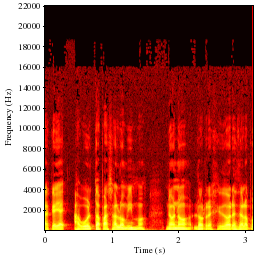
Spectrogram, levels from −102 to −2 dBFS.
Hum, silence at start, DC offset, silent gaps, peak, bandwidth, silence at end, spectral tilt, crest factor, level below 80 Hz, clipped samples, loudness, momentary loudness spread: none; 0 s; under 0.1%; none; -2 dBFS; 12 kHz; 0 s; -7.5 dB/octave; 18 dB; -48 dBFS; under 0.1%; -20 LUFS; 5 LU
